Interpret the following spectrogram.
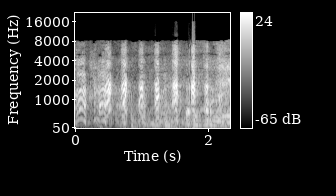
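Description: A person laughing in quick, short bursts, about four a second.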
